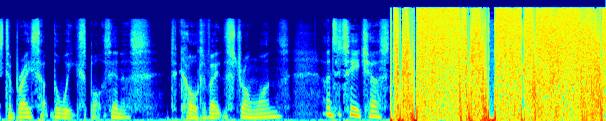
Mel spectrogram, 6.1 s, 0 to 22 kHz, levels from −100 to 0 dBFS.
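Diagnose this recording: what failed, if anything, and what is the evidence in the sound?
The fault is in sample-format conversion: from 3.91 s to the end of the speech clip, the audio turns into loud, harsh broadband noise because the samples are built from the wrong bytes. With the bytes misaligned or swapped, the fast-changing low bits land in the most significant position, so every value becomes essentially random. Unlike ordinary hiss or clipping, this noise is loud and harsh and spreads across the whole spectrum.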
